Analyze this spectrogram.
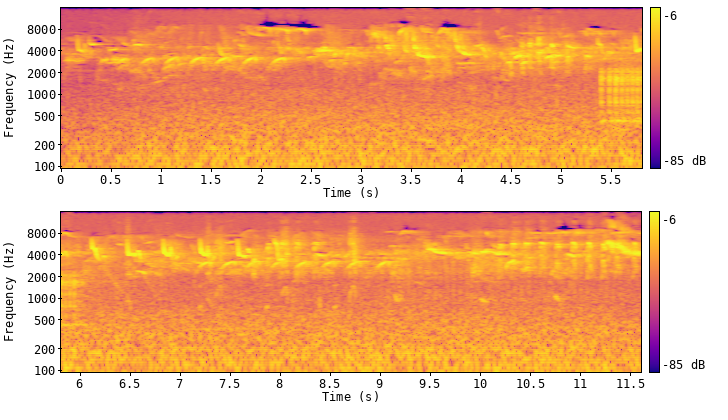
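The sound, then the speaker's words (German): An agitated song thrush calls in a rapid, restless run of sharp, high chirping notes throughout, and a coot gives one brief lower, nasal call partway through. “Da ein Blässhuhn. Ja, dieses Heftige ist eine Singdrossel, die aufgeregt ist wegen irgendwas.”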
